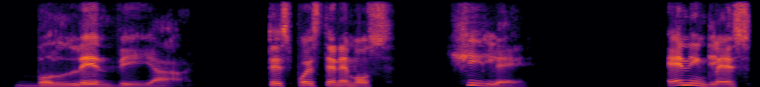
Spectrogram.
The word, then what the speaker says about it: Bolivia: Así que Bolivia se pronuncia Bolivia.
